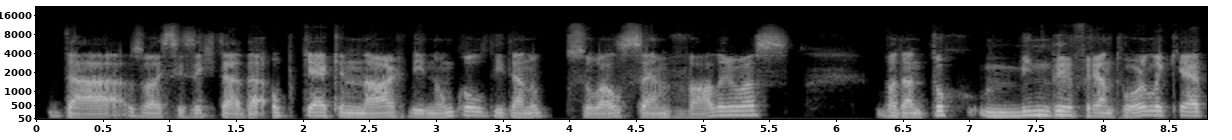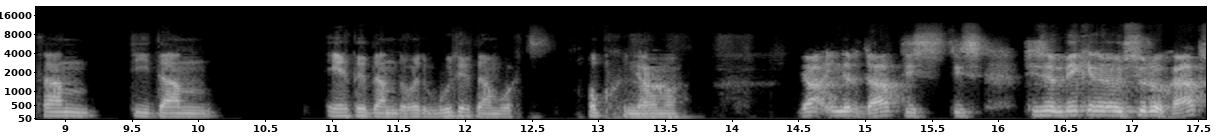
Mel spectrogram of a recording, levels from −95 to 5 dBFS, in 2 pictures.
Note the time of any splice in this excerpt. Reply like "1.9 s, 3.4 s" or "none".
none

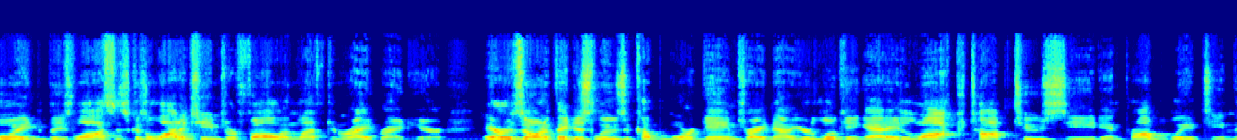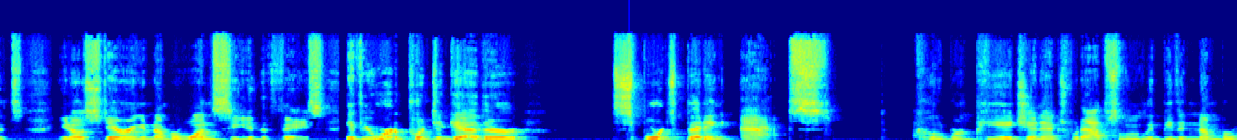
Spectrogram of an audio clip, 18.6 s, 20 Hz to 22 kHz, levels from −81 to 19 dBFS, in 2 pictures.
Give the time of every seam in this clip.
11.8 s, 16.1 s

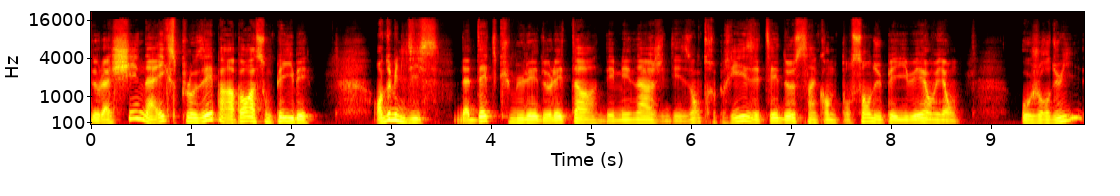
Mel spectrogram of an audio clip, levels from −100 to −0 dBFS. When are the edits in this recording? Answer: none

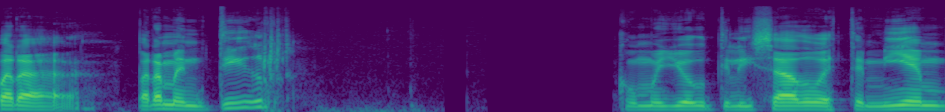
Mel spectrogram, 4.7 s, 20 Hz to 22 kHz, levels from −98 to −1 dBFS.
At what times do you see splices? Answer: 3.1 s

